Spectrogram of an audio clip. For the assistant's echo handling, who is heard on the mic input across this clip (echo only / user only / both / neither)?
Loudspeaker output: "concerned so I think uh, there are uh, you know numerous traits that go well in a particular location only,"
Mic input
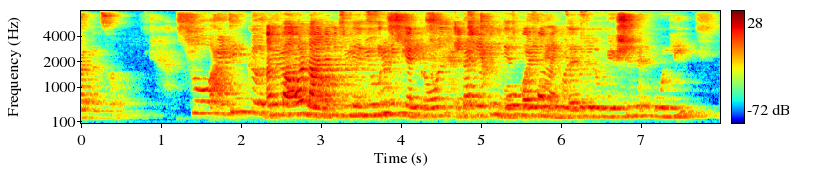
both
